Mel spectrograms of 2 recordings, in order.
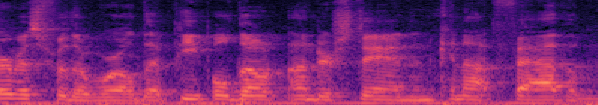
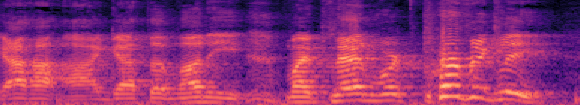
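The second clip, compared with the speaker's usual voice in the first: louder, laughing mock villain brag; gloating villain; 7 dB louder than usual. Killer gloating over his money, mock triumphant laugh. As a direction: crow over the cash like a cartoon bad guy.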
